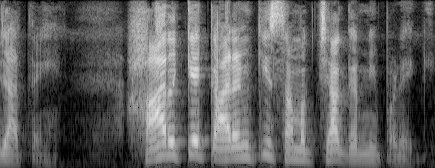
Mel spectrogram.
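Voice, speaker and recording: A man projects a raised voice. His tone is bright and sharp. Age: 60s. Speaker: politician. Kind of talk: interview.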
